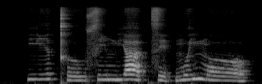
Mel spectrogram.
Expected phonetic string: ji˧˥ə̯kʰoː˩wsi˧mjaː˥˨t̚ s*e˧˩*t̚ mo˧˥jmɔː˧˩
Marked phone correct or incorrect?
correct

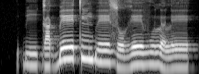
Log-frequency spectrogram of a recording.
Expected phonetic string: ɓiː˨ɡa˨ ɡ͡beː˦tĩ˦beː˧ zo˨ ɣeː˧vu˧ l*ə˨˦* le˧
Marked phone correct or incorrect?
incorrect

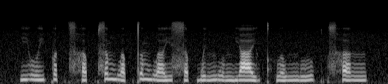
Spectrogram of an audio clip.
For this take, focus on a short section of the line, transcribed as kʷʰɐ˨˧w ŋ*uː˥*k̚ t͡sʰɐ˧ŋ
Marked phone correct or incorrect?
incorrect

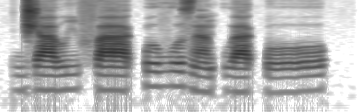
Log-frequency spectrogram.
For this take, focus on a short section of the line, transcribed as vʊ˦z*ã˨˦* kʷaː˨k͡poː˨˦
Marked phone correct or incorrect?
incorrect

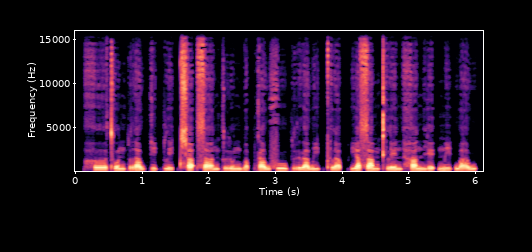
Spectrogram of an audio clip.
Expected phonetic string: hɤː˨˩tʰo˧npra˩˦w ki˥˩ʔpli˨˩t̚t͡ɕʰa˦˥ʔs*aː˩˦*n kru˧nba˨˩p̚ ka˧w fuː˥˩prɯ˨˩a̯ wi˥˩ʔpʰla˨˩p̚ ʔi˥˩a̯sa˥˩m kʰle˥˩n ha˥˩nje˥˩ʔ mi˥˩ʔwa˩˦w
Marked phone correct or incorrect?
correct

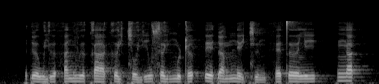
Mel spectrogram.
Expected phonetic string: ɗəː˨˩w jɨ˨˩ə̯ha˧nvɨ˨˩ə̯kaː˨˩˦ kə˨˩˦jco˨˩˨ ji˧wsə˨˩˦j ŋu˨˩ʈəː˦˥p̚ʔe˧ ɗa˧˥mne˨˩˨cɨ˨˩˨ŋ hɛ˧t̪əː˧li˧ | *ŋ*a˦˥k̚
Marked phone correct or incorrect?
correct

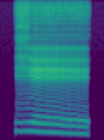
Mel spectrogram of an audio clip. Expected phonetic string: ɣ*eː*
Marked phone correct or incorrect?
correct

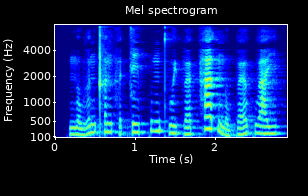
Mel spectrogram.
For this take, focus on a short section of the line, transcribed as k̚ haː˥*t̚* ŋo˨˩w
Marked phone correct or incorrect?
correct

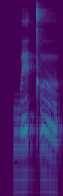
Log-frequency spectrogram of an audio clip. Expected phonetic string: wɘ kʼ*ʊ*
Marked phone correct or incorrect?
correct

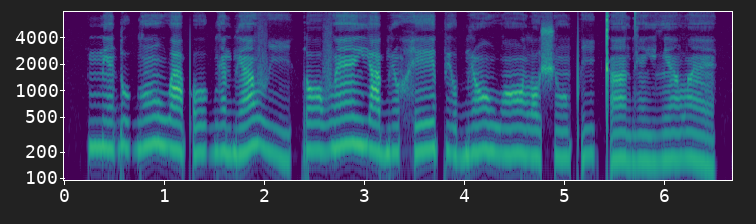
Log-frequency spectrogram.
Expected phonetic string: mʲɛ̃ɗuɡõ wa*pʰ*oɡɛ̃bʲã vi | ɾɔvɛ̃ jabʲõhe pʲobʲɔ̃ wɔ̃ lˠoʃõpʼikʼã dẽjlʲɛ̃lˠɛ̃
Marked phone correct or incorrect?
incorrect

